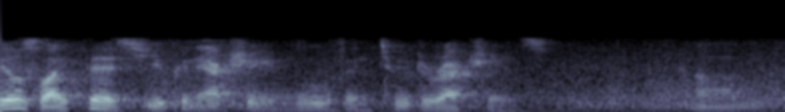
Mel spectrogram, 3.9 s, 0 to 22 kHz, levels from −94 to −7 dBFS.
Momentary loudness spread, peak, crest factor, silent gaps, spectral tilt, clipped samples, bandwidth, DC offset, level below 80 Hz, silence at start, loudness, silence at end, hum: 22 LU; -20 dBFS; 20 dB; none; -3.5 dB/octave; under 0.1%; 5.4 kHz; under 0.1%; -76 dBFS; 0 s; -41 LUFS; 0 s; none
